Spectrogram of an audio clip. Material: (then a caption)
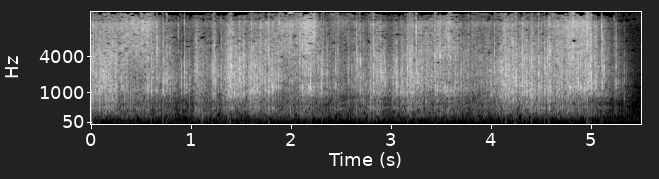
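Chalk. Hands push and scoop a pile of short, solid white chalk pieces on a blue surface, the pieces rubbing and crunching together. A dense, continuous gritty crackle fills the mids and high end with no low rumble, swelling louder around the middle and again near the end before fading out.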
